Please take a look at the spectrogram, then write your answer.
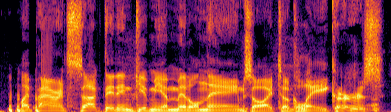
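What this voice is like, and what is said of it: Imitates another person's voice. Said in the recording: “does a crazy awesome Adam Carolla impersonation”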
